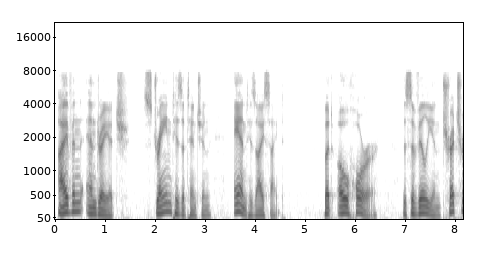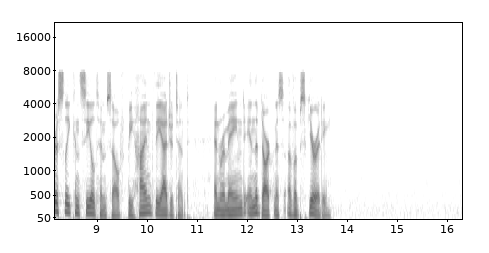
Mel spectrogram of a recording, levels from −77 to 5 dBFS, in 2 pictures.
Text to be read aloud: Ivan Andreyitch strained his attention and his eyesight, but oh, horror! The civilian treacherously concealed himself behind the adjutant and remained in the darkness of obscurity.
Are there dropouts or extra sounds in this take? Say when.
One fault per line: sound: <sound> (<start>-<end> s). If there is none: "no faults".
no faults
